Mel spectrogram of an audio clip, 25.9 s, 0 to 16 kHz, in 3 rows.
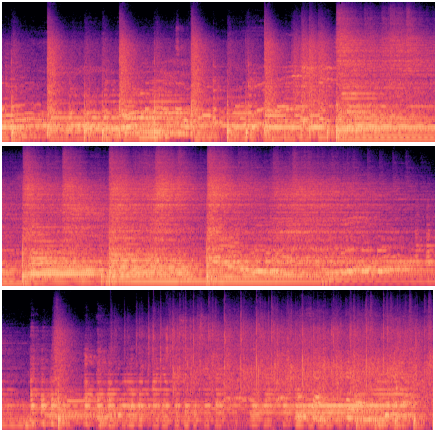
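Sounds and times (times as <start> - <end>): voices singing: 0.0 - 8.3, 9.1 - 17.6
deep bass: 0.0 - 25.9
drum kit: 0.0 - 25.9
electric guitar: 0.0 - 25.9
keyboard: 0.0 - 25.9.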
